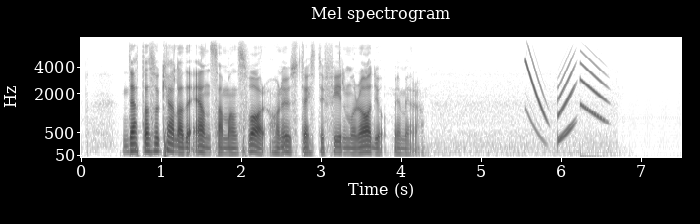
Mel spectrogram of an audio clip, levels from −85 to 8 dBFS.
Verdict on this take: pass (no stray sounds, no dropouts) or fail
fail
